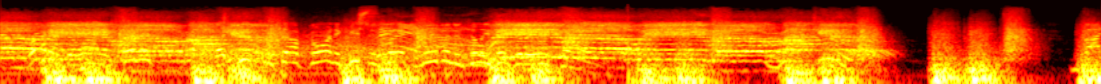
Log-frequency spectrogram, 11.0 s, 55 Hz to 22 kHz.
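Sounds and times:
group of voices singing: 0:00.0 - 0:02.9, 0:03.5 - 0:09.0
low pulsing beat: 0:00.3 - 0:07.2.

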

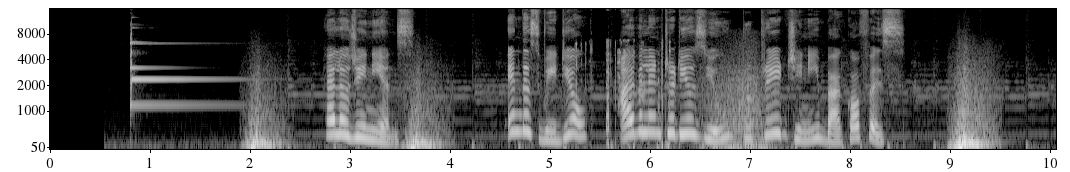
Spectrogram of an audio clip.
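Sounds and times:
bright ding: 0:00.8 - 0:02.0.

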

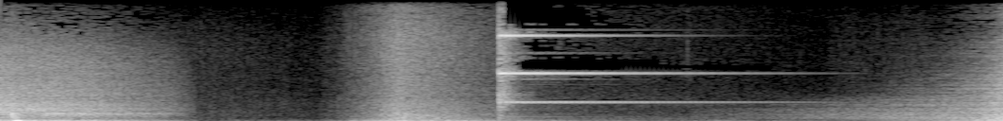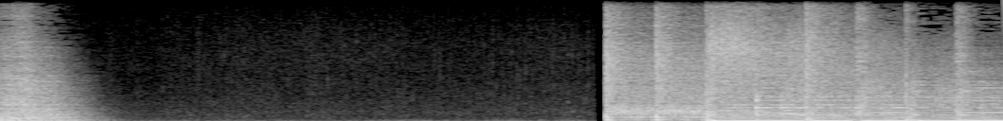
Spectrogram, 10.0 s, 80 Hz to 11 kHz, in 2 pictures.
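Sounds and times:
whoosh: 0:01.7 - 0:02.5, 0:04.1 - 0:05.6
bright bell-like ding: 0:02.5 - 0:04.1.

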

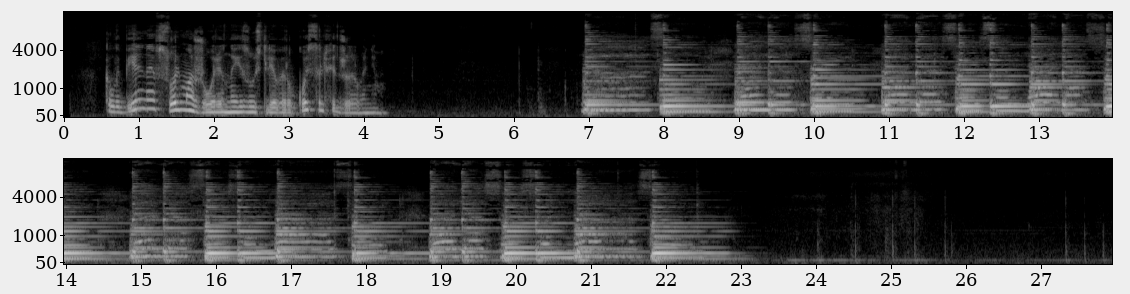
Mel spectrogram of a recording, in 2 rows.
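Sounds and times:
slow lullaby on electronic keyboard: 0:06.9 - 0:23.1.

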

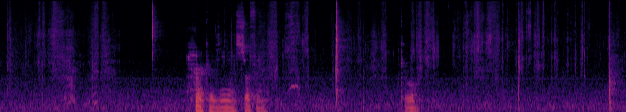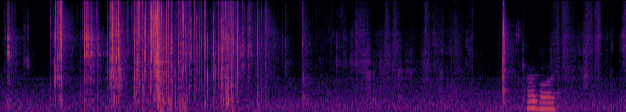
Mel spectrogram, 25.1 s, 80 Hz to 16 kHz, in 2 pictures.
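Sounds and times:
foil wrapper tearing and crinkling: 0:13.5 - 0:18.1.

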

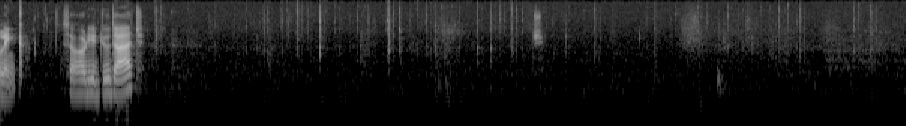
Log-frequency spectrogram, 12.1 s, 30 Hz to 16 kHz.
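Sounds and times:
laptop keyboard keystrokes: 0:03.2 - 0:08.1, 0:10.1 - 0:11.8.

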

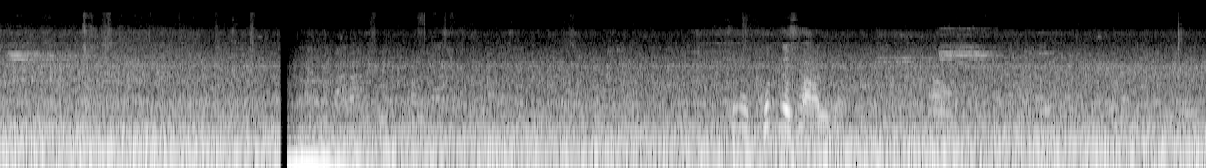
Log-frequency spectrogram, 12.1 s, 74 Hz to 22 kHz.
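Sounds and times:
street background rumble: 0:00.0 - 0:12.0.

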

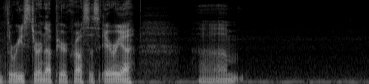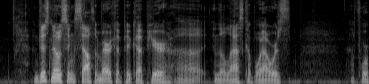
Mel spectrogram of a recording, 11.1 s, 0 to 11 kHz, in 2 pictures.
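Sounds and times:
person talking: 0:00.0 - 0:02.0
electrical hum: 0:00.0 - 0:11.0.

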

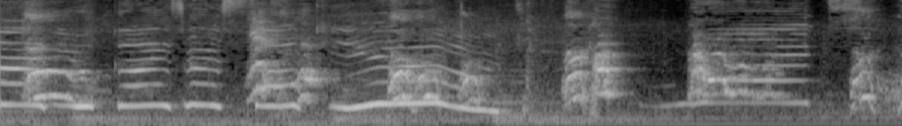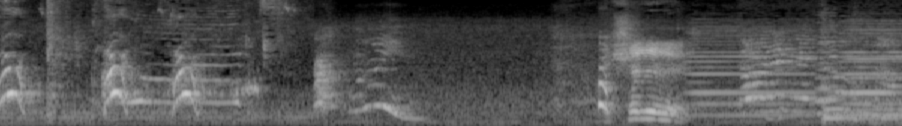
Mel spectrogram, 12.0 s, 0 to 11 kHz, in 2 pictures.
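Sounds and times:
dog yipping and barking: 0:00.0 - 0:00.7, 0:01.6 - 0:08.3
dog whining: 0:01.6 - 0:08.0.

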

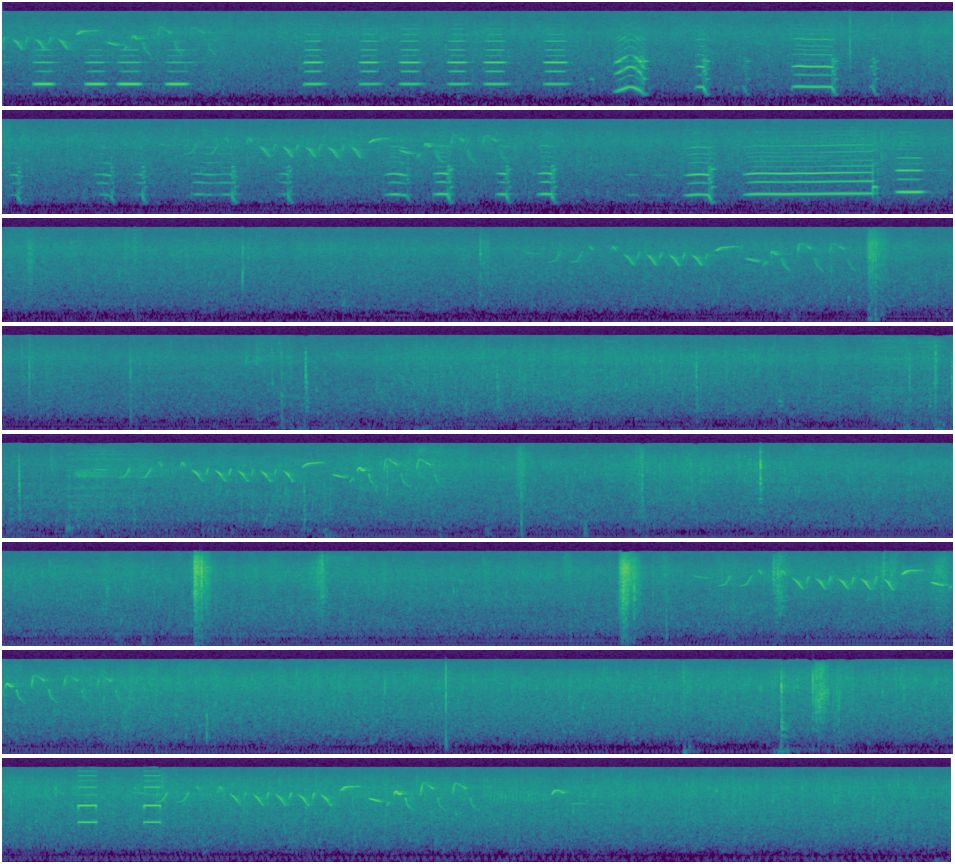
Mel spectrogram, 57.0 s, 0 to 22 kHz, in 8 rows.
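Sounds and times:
bird chirps: 0:00.0 - 0:01.5, 0:50.5 - 0:51.2
faint outdoor ambience: 0:00.0 - 0:57.0
metal detector beeps and tones: 0:50.5 - 0:51.2.

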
